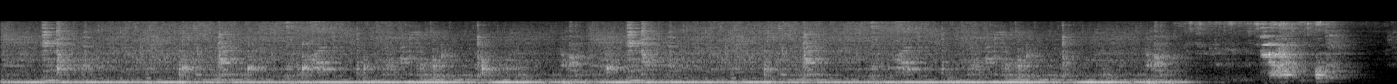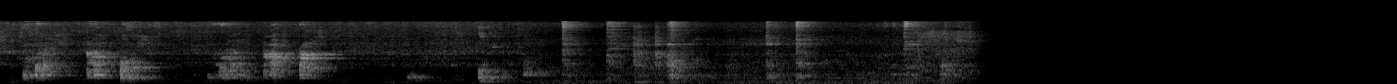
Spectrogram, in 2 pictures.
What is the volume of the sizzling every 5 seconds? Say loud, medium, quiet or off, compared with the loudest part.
loud, loud, loud, quiet, quiet, off.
